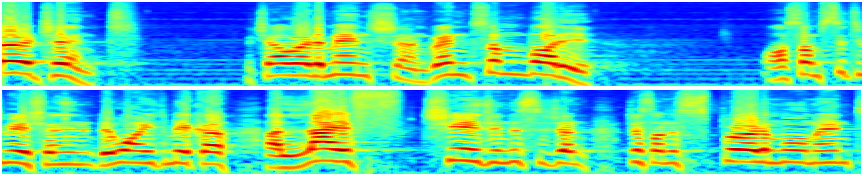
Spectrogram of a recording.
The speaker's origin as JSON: {"language": "English", "country": "Jamaica", "lives_now": "Lebanon, United States", "said": "I'm from Jamaica"}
